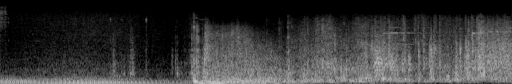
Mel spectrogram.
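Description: A low engine hum runs for about two seconds, then a car bomb, unsophisticated but extremely powerful and planted directly under the driver's seat of a car, explodes with a sudden loud blast, followed by a sustained roaring, crackling rumble of debris.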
